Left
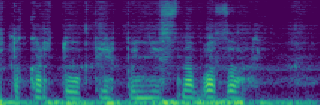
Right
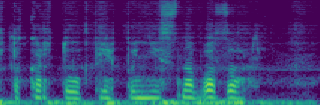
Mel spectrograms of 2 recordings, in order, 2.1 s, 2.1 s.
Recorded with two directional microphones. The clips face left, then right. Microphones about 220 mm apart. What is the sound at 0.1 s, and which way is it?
Speech, 30° right (ahead or behind).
